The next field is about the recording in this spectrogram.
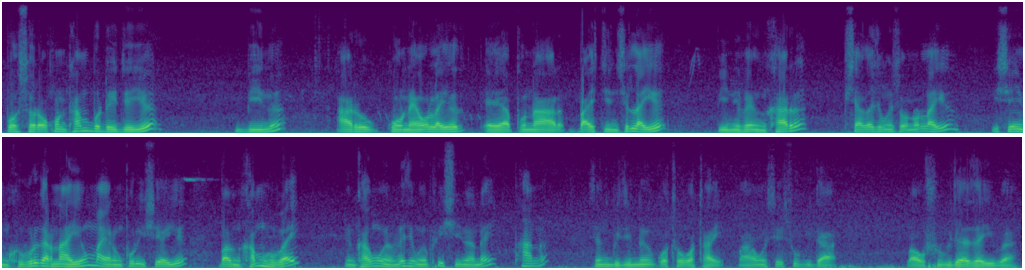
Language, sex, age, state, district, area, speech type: Bodo, male, 45-60, Assam, Udalguri, rural, spontaneous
